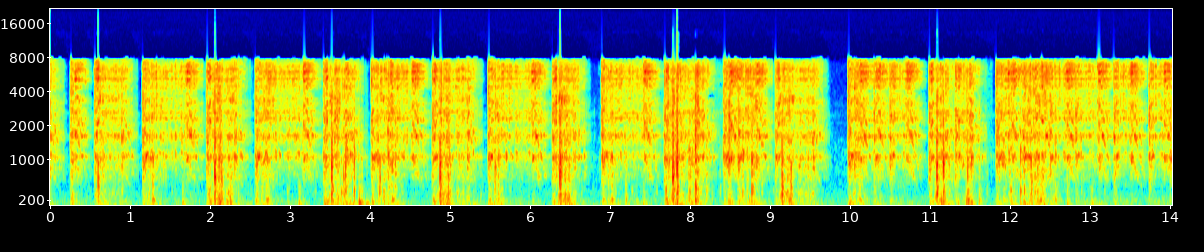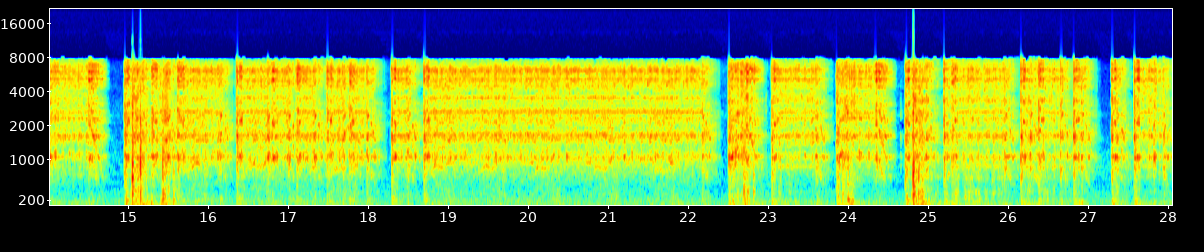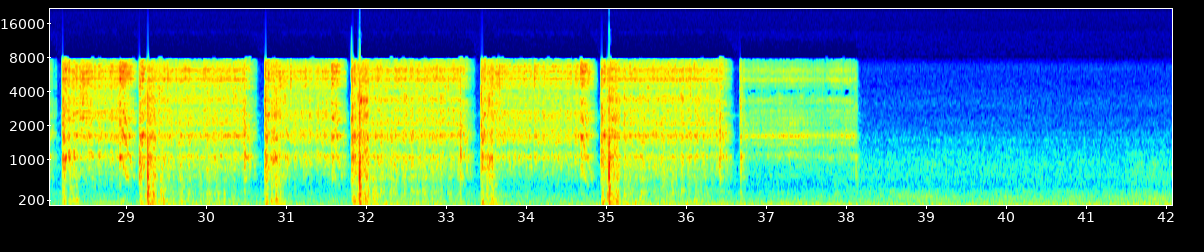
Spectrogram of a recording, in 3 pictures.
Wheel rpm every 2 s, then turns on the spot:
100, 100, 110, 110, 110, 80, 100, 120, 130, 160, 190, 100, 110, 80, 110, 110, 110, 120, 50, 0, 0.
32-34 36-38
